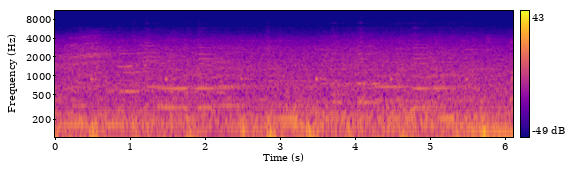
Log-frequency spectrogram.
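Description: Street traffic at a busy intersection: a steady rumbling noise of vehicles, with music playing over it in short notes that change pitch.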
